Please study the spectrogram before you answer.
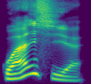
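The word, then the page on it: guan1 xi5: tone 1; tone 5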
